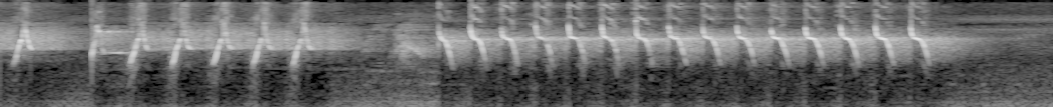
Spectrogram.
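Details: Continuous 'ngebren' singing from a lively bar-winged prinia (ciblek semi gacor), played to draw out and tutor other prinias. Thin, high chips drop steeply and come in rapid even strings, one short run and then a longer one of about fifteen notes.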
